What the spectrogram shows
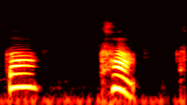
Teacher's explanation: अल्पप्राण महाप्राण के लिए आप बोल के देखिए इनको तो क ख में हवा ज्यादा निकल रही है तो यह महाप्राण है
